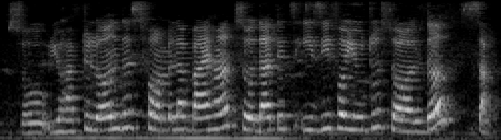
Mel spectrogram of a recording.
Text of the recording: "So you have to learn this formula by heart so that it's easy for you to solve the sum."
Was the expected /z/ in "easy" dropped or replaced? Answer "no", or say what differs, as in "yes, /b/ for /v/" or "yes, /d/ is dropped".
no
